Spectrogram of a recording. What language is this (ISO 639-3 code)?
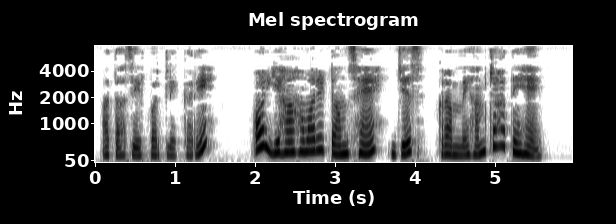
hin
